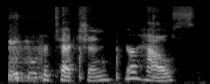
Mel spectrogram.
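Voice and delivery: calm, slow meditation guidance; guided meditation. Acted. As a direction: guide them gently into protection. Leads a protection meditation.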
